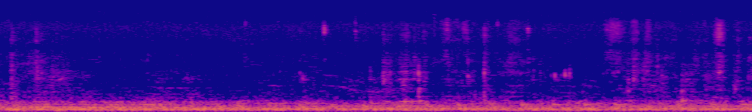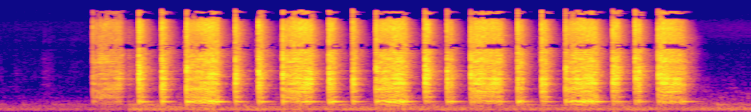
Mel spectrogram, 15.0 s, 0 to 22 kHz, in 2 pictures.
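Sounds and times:
guiro scraping: 8.5s - 14.5s.

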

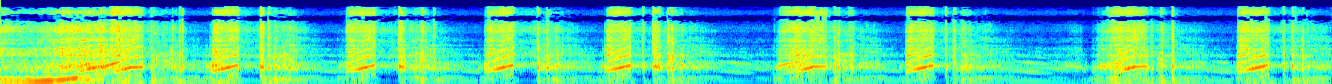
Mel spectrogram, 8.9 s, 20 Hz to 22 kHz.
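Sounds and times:
Lamborghini Aventador engine: 0.0s - 8.8s.

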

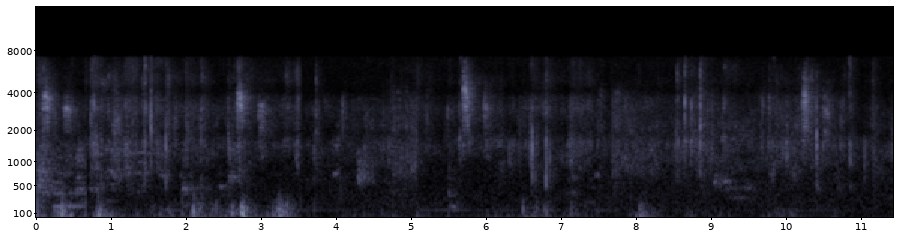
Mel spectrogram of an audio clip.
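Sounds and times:
lesser elaenia calling: 0.0s - 6.4s, 8.8s - 11.4s.

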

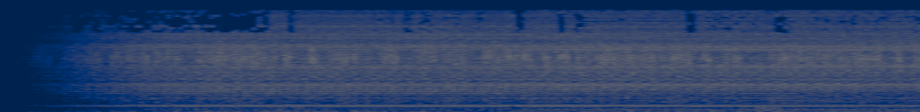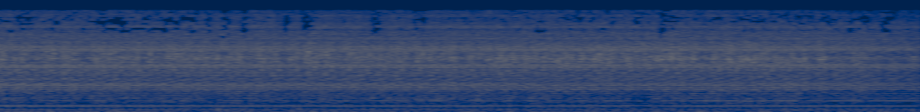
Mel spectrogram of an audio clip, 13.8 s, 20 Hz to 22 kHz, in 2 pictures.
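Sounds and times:
electric toothbrush: 0.0s - 13.7s.

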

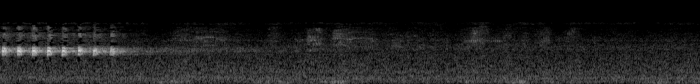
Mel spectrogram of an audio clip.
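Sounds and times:
plumbeous ibis calling: 0.0s - 6.2s.

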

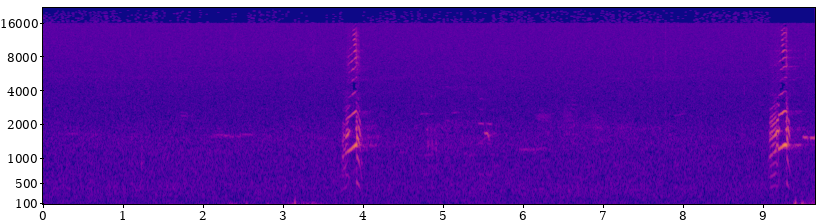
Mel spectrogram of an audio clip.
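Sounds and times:
steady low background noise: 0.0s - 9.6s
paradise shelduck honking: 3.8s - 4.2s.

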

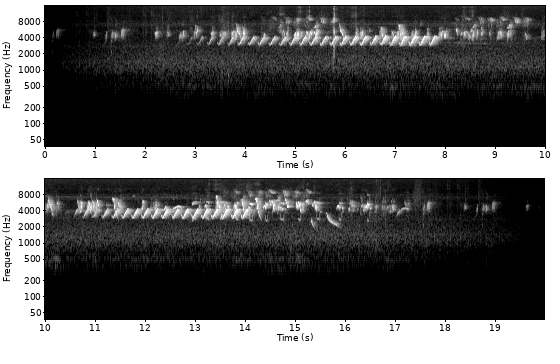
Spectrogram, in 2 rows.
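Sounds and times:
scrub greenlet calling: 2.8s - 17.7s.

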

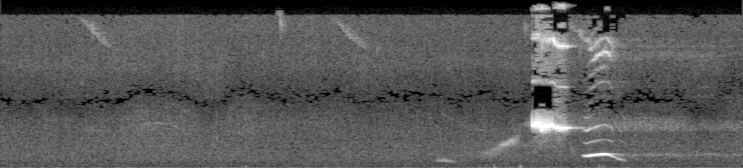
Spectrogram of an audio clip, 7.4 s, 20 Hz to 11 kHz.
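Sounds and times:
solitary cacique whistling calls: 4.4s - 6.6s.

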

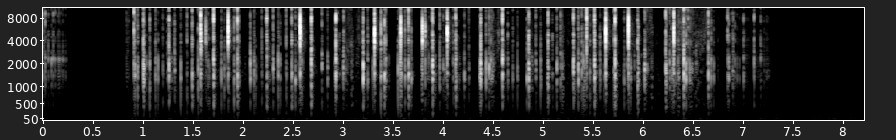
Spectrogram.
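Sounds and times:
spray can shaking: 1.1s - 6.7s.

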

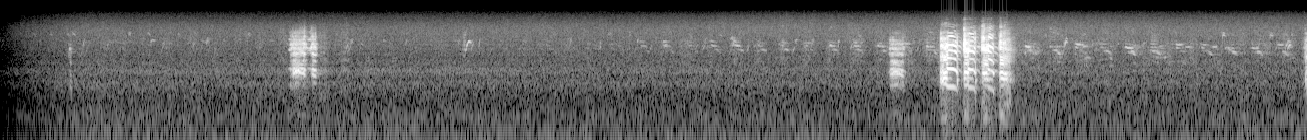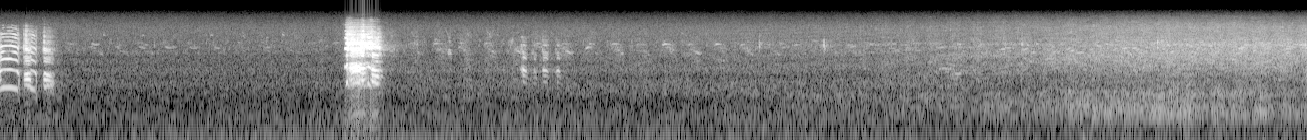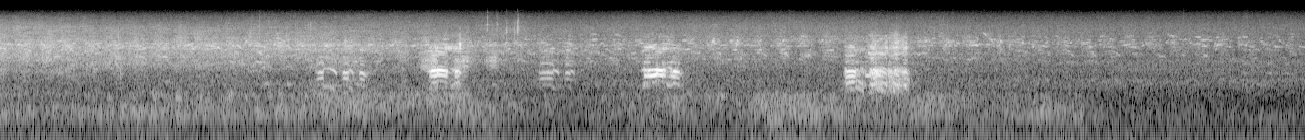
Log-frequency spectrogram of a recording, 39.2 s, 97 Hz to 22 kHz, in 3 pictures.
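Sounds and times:
Anser anser greylag goose: 2.9s - 3.3s, 8.9s - 10.2s, 13.0s - 13.7s, 16.5s - 17.0s, 29.2s - 32.0s, 34.6s - 35.3s.

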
